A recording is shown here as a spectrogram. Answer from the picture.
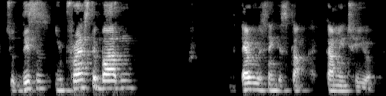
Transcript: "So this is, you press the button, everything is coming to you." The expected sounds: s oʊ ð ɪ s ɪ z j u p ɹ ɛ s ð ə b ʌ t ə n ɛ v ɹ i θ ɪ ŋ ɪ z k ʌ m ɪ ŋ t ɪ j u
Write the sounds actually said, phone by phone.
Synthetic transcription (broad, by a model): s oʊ ð ɪ s ɪ z j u p ɹ ɛ s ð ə b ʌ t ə n ɛ v ɹ i θ ɪ ŋ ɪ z k ʌ m ɪ ŋ t ɪ j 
